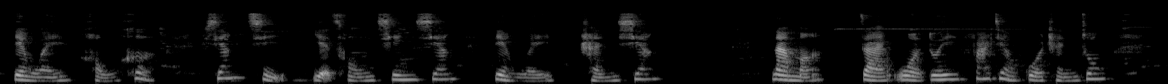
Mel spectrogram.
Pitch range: 190-255 Hz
